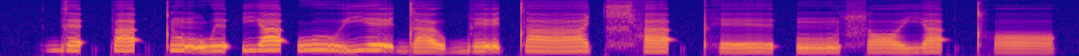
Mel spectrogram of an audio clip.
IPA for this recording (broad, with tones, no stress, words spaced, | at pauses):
ɡɛ˦ʔpä˦ʔtũ˦˨wɪ˦ʔ jä˦ʔwṵ˦˨jḛ˦˨ da̰˦˨ʊ̯ bḛ˦˨tä˦t͡ɕʰä˦ʔ pʰe˨ɪ̯ʔũ˨sɔ˨ jä˦ʔtʰɔ˨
